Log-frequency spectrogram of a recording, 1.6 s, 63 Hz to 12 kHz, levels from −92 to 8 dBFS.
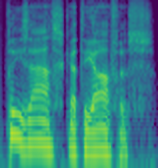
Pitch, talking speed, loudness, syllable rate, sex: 115 Hz, 190 wpm, -16 LUFS, 5.4 syllables/s, male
